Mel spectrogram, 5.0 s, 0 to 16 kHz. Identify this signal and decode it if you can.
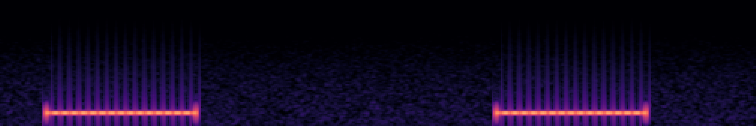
Telephone call progress tone (Japanese plan), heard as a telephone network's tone, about 380, 400, 420 Hz, 1 s on and 2 s off. Ringback tone.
